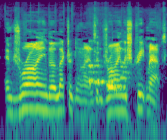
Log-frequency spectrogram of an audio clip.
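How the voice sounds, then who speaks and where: Music plays behind a man with an American accent. He speaks at a fairly slow pace with a fairly high pitch. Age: 60s. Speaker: TikTok creator. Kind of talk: testimony.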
